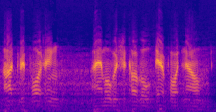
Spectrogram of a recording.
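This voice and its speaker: Slow, wooden zombie pilot acted by a man. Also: on the low side, flat delivery, natural voice. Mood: blank obedience. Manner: slow, wooden, echoes orders. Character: obedient, entranced zombie werewolf airline pilot, male. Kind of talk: old-time radio drama acting. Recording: muffled, noisy old radio drama recording.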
